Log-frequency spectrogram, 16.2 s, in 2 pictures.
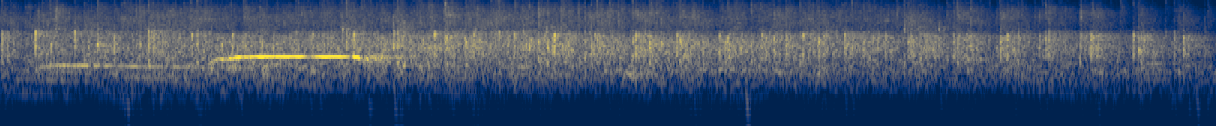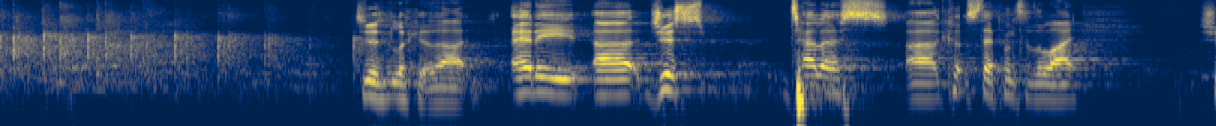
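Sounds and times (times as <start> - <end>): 
audience applause: 0.0 - 10.5
speech: 10.5 - 15.5.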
